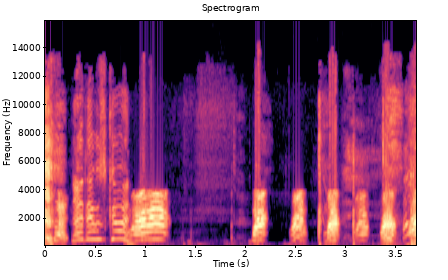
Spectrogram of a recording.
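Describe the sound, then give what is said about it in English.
A person imitates a duck with a run of loud, nasal quacks, first a quick cluster of three or four, then several more spaced out after a short pause, clear with no other talk. “we'd love to hear your duck.”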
